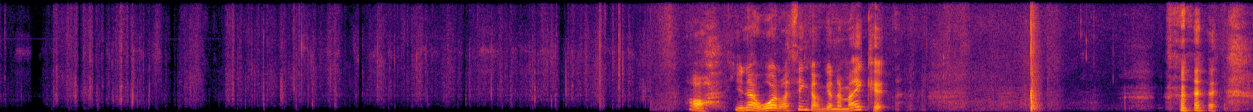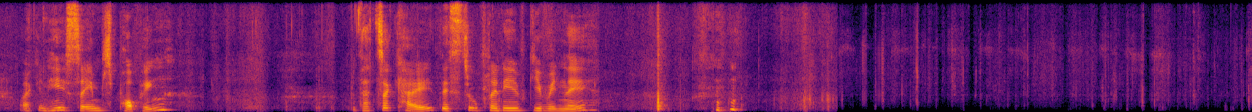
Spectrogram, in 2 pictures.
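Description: Fabric rustles and crumples as it is handled.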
